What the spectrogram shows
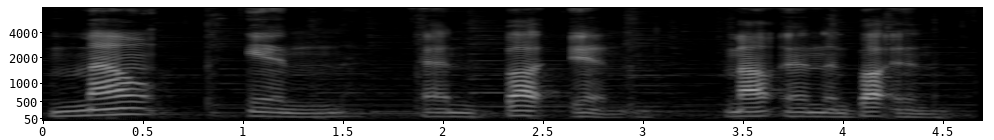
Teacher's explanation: with just a pure glottal stop for that T sound in the middle of the word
